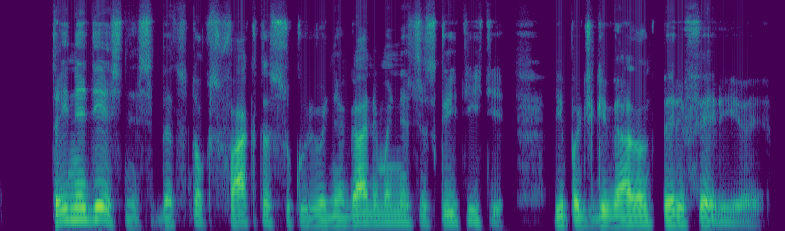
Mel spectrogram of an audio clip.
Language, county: Lithuanian, Šiauliai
